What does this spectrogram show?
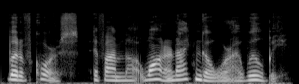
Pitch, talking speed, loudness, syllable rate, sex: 195 Hz, 280 wpm, -19 LUFS, 6.4 syllables/s, female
